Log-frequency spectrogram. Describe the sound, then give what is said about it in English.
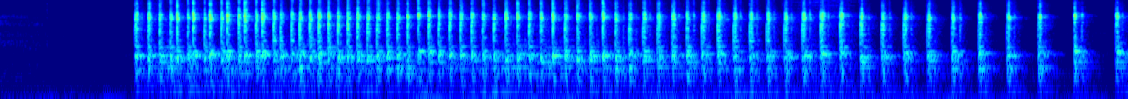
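A spinning prize wheel clicks rapidly against its pointer. The many ticks run fast and even at first, then space out and grow more distinct as the wheel slows toward a stop. “So let's spin this wheel.”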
